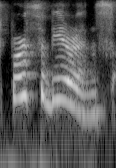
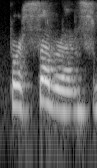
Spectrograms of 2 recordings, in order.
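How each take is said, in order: First: Perseverance said perse-VEER-ance; stress on third syllable. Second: Perseverance said per-SEV-erance; stress on second syllable. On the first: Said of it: "It's perseverance". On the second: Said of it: "I would have told the per". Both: Shown as a demonstration.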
